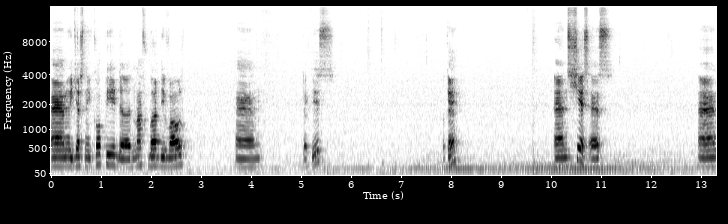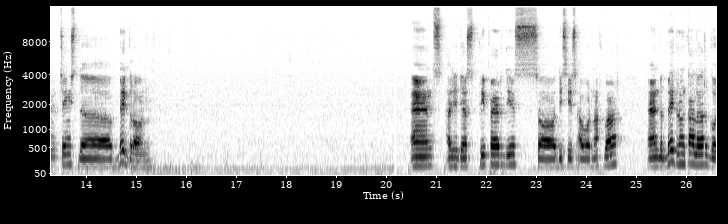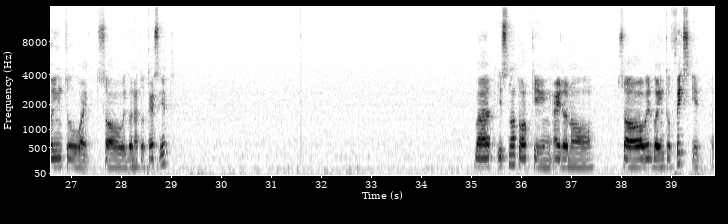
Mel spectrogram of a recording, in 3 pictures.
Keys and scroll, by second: 2.0 super+c, 2.2 super+c, 6.6 super+v, 18.2 super+s, 21.8 super+v, 27.8 super+s, 28.3 super+Tab, 32.3 super+r.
